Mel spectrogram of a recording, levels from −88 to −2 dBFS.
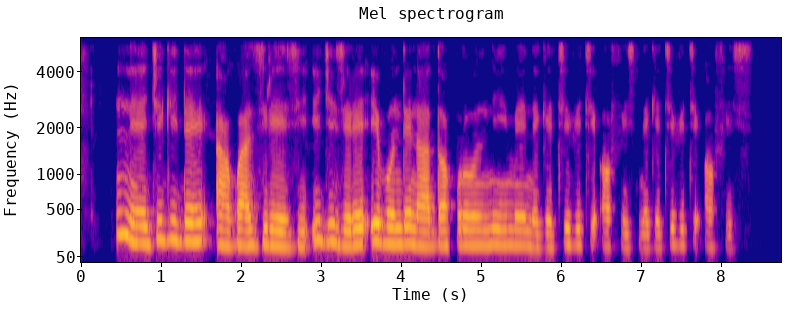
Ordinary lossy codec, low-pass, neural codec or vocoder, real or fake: none; 5.4 kHz; none; real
